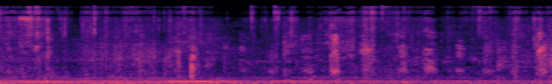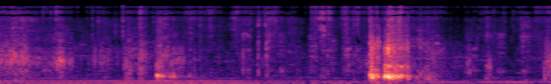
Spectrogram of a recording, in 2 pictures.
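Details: Boxer puppy, bought for guarding and trained, breathing in soft, steady pants throughout, with one short, higher whimper near the end over a constant low background hum.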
